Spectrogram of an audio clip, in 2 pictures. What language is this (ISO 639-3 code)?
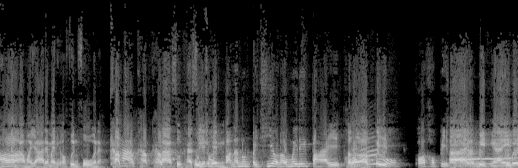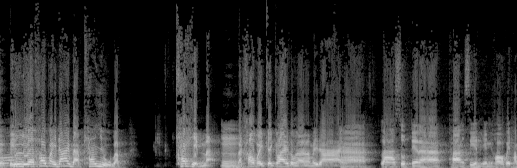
tha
